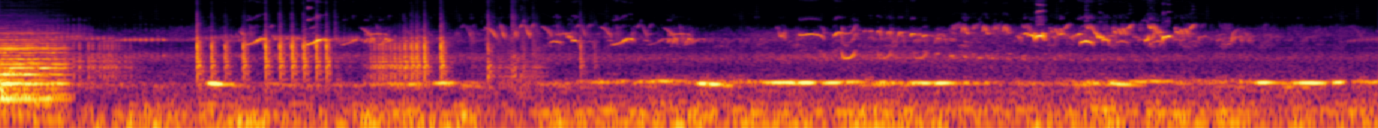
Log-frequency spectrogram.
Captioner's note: wood creaking, birds chirping, frogs croaking, wind gently howling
